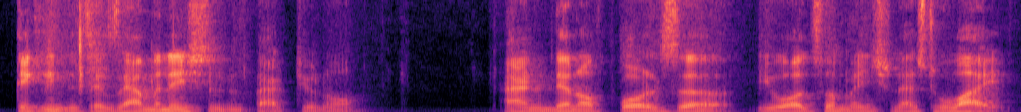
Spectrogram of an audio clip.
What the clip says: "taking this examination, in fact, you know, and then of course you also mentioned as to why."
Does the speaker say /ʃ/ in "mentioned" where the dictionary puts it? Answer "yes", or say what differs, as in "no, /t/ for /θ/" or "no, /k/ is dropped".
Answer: yes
